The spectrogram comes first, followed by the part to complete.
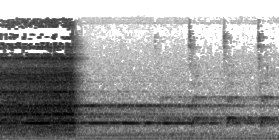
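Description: Film trailer soundtrack: a held chord of steady tones under a rushing swell that cuts off suddenly about a second in, leaving a faint sustained tone with a few soft clicks.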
